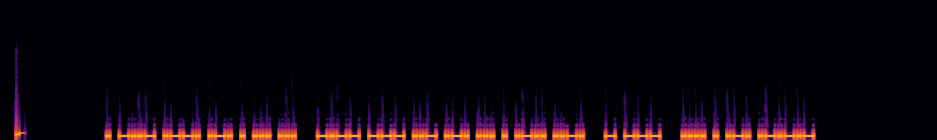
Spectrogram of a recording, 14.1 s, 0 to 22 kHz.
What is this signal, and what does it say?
Morse code, heard as a keyed tone, about 25 wpm, 700 Hz. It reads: EXPRESS YOURSELF TO HER.
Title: Sentences from Top 1100 Words 25wpm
